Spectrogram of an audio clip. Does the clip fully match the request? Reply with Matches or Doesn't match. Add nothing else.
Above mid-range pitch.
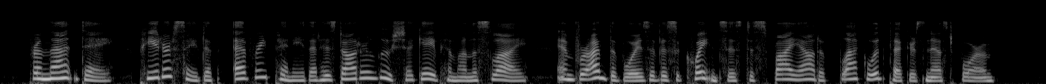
Matches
